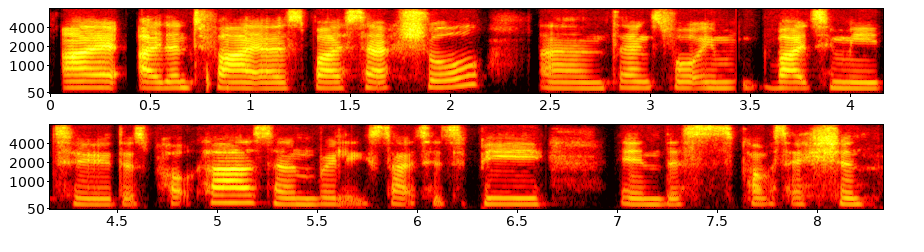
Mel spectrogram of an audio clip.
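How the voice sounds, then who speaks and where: A woman from China, a podcast guest answering in a relaxed way with light laughter. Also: medium pitch, normal speed, no echo. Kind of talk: casual interview answers.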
